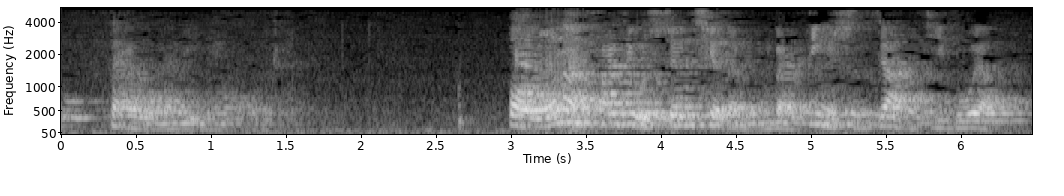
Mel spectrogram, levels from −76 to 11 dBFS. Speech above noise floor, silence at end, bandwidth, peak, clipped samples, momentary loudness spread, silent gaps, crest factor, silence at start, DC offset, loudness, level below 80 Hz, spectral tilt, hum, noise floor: 26 dB; 0 s; 5.4 kHz; 0 dBFS; 0.5%; 16 LU; none; 12 dB; 0 s; under 0.1%; -11 LUFS; -38 dBFS; -8 dB/octave; none; -36 dBFS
